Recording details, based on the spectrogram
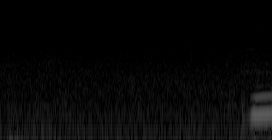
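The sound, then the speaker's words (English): Soft, steady rain hisses and patters at a low, even level throughout, with a brief louder sound cutting in right at the end. “No towels. It's raining. What's the point?”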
